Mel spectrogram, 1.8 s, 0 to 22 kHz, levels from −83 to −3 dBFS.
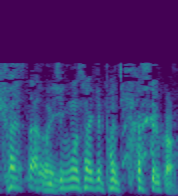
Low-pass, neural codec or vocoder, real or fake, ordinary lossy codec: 7.2 kHz; none; real; MP3, 24 kbps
